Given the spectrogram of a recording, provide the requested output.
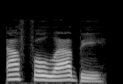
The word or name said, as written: afolabi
